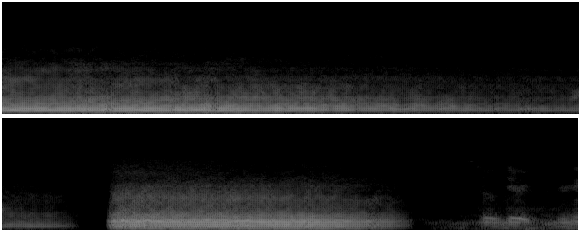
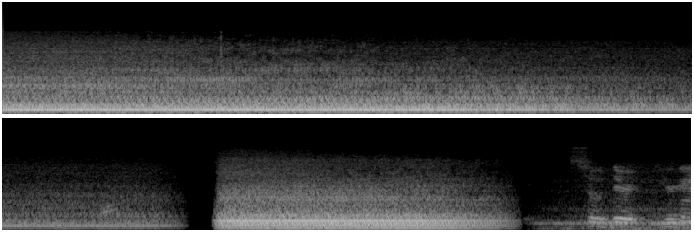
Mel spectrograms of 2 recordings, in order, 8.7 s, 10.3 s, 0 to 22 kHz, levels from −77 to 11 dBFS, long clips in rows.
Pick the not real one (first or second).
first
